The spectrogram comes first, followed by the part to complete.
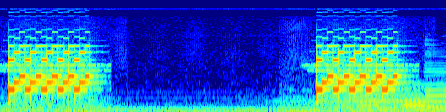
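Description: Telephone ringing with an electronic warbling ring: two rings about three seconds apart, each a rapid trill alternating between two pitches.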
